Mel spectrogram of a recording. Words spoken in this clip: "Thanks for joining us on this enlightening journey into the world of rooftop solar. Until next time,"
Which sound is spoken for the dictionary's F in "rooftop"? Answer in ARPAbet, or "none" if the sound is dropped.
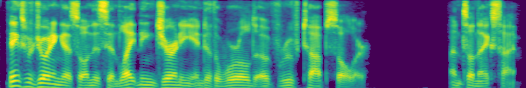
F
